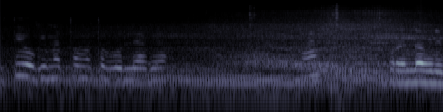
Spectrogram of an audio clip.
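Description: A person speaks for the first second and a half, then a motor vehicle engine's noise swells and fades over a steady low hum.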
